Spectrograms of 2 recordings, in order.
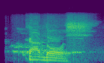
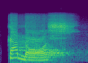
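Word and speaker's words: קדוש: se dá para ler aí c cados vamos pronunciar kados kados pode ser traduzido de duas maneiras separado ou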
